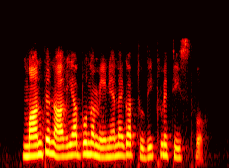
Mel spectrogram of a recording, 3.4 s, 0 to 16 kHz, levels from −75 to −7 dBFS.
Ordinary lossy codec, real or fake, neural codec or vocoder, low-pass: none; fake; codec, 16 kHz, 1.1 kbps, Voila-Tokenizer; 7.2 kHz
